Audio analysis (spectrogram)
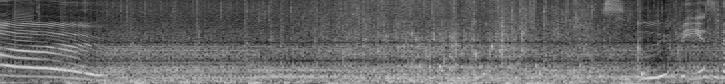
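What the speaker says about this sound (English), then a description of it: "That's because the disperser blade is spinning really fast and it makes a lot of noise." A paint disperser blade spins fast in an industrial paint mixer, giving a loud, steady churning roar throughout while a voice talks over it.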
